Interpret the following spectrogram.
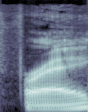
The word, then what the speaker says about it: Frey: said fry without taking out the E he just eventually gave up trying to correct them so I was raised with it as fry even though we all knew it was supposed to be pronounced fry so I don't really give a which way it's pronounced okay well I'm gonna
